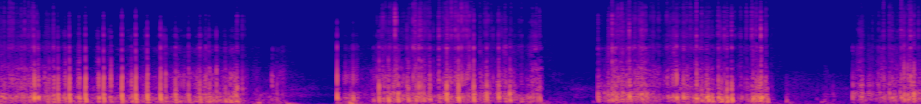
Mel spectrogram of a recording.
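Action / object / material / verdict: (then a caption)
scrape / EVA hard-shell earphone case / EVA foam / none. Long nails scratch the sides and lid edges of a small, hollow, black zippered EVA hard-shell earphone case. Rapid, dense scratching and scraping, with a hollow low-mid body, comes in several bursts separated by brief silences.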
